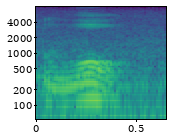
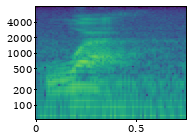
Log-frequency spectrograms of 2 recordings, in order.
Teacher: Nah, perhatikan, monyong dulu huruf wawu ini, karena makhrajnya kan, makhrajnya ada di depan ya, dhammus syafataini dhamma gitu kan, dengan memonyongkan bibir dengan sempurna. Namun ketika kita berpindah dari wawu ke fathah, maka monyongnya jangan ikut wo, enggak, tapi wa. Kita membuka sebagaimana ba. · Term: wawu berharokat fathah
